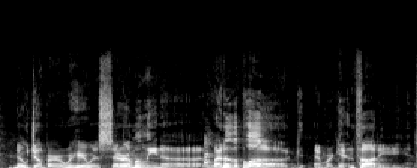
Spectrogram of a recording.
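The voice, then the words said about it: Announcer-style radio voice. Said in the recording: “Do your radio voice again. Announce that she's here.”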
